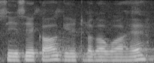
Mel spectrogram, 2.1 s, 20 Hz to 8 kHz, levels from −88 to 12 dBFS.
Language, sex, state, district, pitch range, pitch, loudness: Hindi, male, Uttar Pradesh, Shamli, 115-130 Hz, 120 Hz, -16 LUFS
